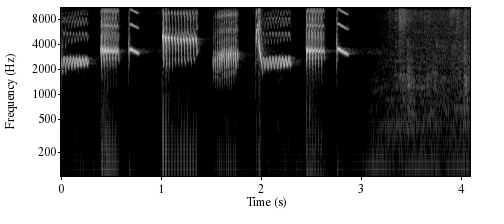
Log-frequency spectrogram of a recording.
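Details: Asian pied starling, captive-bred in Klaten, Indonesia, February 2022, provoking silent starlings to respond; several loud, harsh, rasping notes with sharp whistled flicks about twice a second, then fading to soft background noise.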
